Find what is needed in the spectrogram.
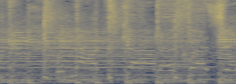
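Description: Rock band playing: guitar over a steady drum beat.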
